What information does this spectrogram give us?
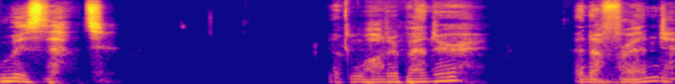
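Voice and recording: In a booming, put-on character voice of medium pitch, a man speaks at a fairly slow pace.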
